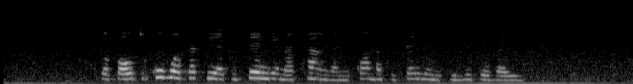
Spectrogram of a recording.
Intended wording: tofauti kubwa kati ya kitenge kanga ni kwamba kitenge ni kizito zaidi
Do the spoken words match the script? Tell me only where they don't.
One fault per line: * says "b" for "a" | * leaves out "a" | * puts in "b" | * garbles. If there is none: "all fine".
* puts in "na"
